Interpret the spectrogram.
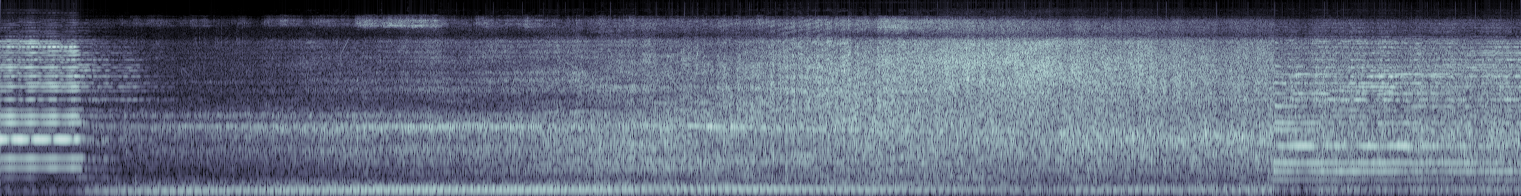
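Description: Passing passenger train hauled by a diesel locomotive. A multi-tone horn blast cuts off about a second in. Then the locomotive's engine rumble and the rush of wheels on rails build as the coaches go by close. A horn sounds again with a steady chord near the end.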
